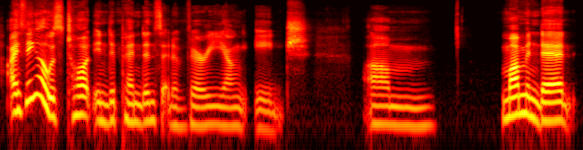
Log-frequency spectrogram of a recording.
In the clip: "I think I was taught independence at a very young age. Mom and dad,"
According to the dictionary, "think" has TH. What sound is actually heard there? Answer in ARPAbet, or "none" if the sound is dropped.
TH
